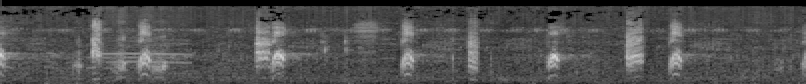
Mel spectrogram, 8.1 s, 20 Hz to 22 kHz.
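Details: Night heron call used as a trapping lure, 2023 night-bird season: rough, hoarse croaks at irregular intervals of one to two seconds, each brief and grating, with a thin steady high tone throughout.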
